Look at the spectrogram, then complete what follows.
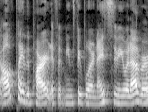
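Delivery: ordinary talk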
